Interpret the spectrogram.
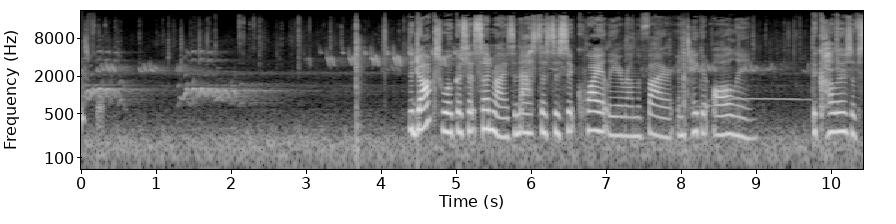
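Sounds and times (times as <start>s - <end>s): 
speech: 0.0s - 0.7s, 4.4s - 9.1s, 9.7s - 10.4s
loon calls over misty water at sunrise: 0.0s - 3.2s, 7.9s - 10.4s
low steady outdoor hum: 0.0s - 10.4s.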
